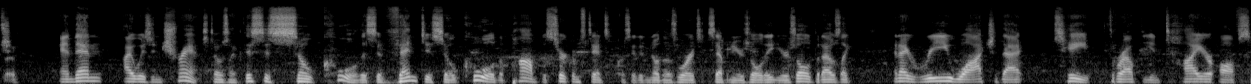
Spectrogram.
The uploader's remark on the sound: LIVE from Radio Row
